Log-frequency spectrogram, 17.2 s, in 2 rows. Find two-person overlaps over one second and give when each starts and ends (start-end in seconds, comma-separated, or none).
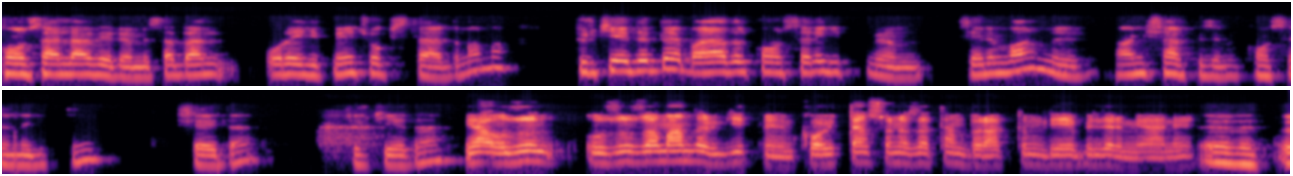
none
